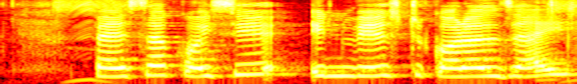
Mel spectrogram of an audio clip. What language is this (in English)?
Bhojpuri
